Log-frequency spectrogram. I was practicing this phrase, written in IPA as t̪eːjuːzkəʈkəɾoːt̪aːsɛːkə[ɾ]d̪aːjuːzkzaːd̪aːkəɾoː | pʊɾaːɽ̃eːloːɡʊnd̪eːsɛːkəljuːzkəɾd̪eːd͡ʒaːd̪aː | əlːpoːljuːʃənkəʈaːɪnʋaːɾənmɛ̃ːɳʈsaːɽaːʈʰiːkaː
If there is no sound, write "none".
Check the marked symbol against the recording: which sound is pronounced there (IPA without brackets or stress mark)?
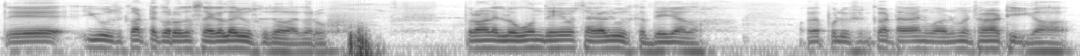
l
